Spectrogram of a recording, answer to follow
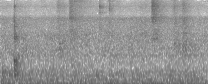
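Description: A couple of light clicks as small plastic cosmetic items are handled on a table, one just after the start and a fainter one about a second and a half in, over a low steady hum.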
